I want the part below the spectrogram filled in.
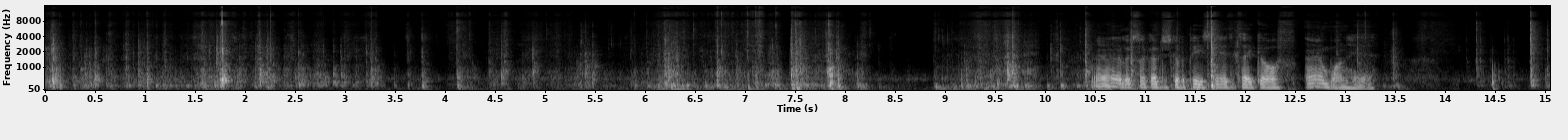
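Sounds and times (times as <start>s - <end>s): packaging rustling: 0.0s - 8.3s.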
